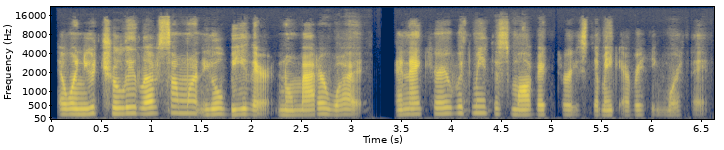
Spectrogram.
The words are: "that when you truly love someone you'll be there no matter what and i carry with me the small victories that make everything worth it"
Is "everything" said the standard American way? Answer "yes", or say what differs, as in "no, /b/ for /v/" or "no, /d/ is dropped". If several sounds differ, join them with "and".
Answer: yes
